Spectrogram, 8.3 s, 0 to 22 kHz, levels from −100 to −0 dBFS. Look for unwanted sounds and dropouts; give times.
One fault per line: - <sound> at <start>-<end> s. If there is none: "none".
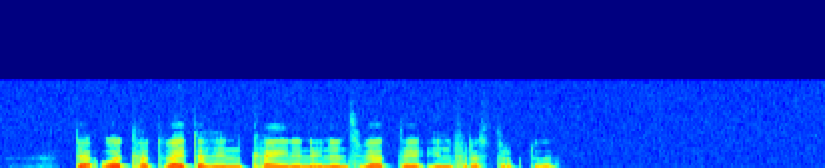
none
